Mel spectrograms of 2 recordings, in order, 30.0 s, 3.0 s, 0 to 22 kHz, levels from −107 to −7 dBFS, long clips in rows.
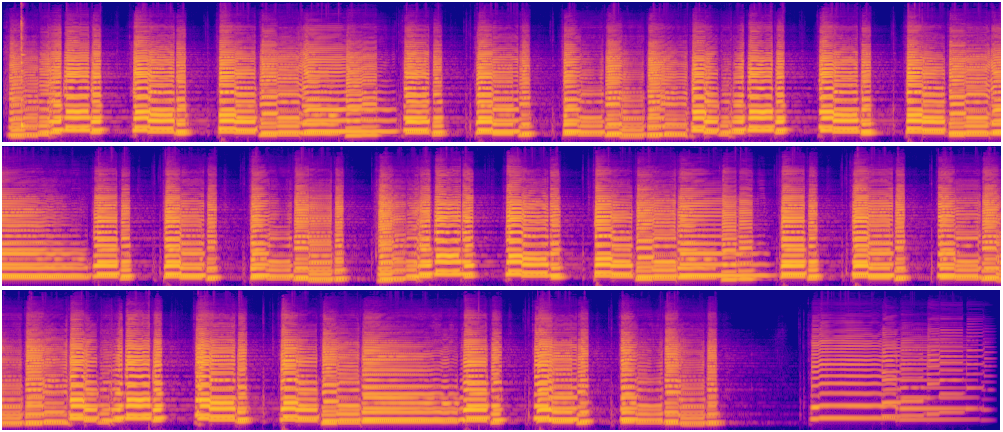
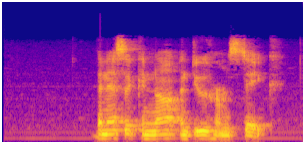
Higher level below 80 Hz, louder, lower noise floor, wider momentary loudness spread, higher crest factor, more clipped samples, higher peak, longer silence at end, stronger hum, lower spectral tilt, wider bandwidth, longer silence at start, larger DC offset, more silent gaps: second, -76 dBFS vs -54 dBFS; second, -21 LUFS vs -15 LUFS; first, -70 dBFS vs -51 dBFS; about the same, 9 LU vs 9 LU; first, 22 dB vs 16 dB; neither; about the same, 0 dBFS vs 0 dBFS; about the same, 0.2 s vs 0.25 s; neither; second, -2.5 dB/octave vs -4 dB/octave; first, over 20 kHz vs 8 kHz; second, 0.05 s vs 0.95 s; neither; neither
